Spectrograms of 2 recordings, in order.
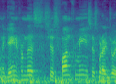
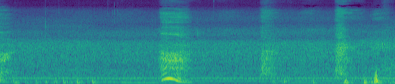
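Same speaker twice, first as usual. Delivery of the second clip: long winded exhale; 2 semitones lower, 7 dB quieter than usual. Real, not acted. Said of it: "My cardio is so out of there".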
